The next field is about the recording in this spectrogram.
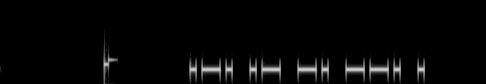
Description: Morse code, heard as a keyed tone, about 20 wpm, 700 Hz. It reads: RANGE
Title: Sets of 4 Words - New Word Drill - 20wpm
